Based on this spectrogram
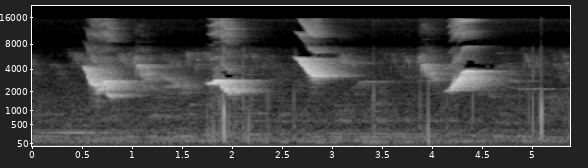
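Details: Champion red-cowled cardinal singing, recorded 11 May 2019. Five or so ringing, slurred whistles, mostly falling in pitch, come at uneven one-second intervals, with a few faint clicks in between.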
